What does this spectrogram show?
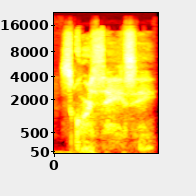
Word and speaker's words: Scorsese: You've got somebody like Scorsese. Scorsese. Yeah, that's how you say it.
